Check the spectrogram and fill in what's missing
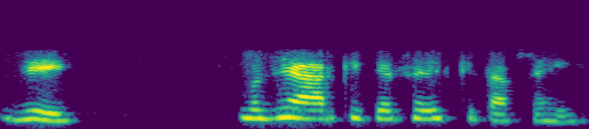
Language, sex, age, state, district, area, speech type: Urdu, other, 60+, Telangana, Hyderabad, urban, conversation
